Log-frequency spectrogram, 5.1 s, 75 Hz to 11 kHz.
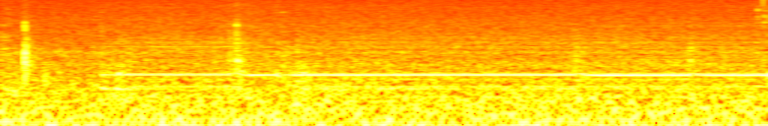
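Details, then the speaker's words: F-051D floppy drive after replacing its failed controller, reading a disk on a Kryoflux system; a steady whine with sharp ticks as the head steps; the drive is noisy and keeps working, suspected to need lubrication after long disuse. "you can hear that it's making a lot of noise but uh they tend to do this when they haven't been used for a while"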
